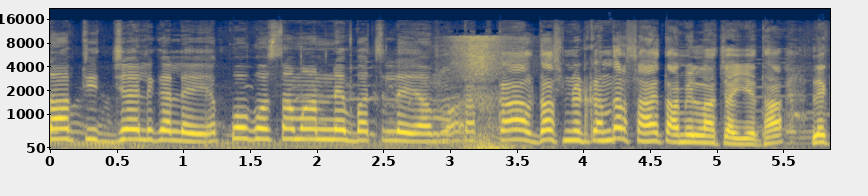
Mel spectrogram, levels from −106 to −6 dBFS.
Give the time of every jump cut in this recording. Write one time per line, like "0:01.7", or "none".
0:03.2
